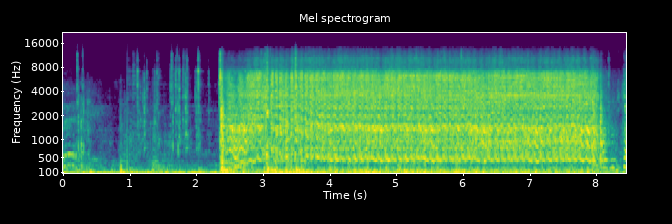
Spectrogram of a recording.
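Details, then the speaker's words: 1968 Ford F-250 390 V8, sat nearly 10 years, new carburetor, coil wired direct to battery, manual fuel pump from a tank: starter cranks unevenly, then a loud steady rush; no start, no fuel reaching the pump yet. "Is there anything in that pump? Here. Nothing. Ain't got no gas in it yet. Nothing in it yet. It ain't got no gas in it."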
